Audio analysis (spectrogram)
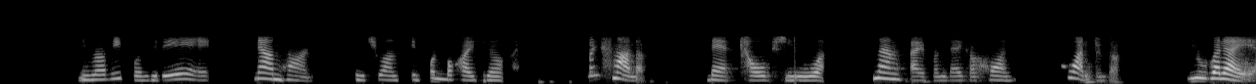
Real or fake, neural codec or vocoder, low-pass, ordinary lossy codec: fake; codec, 16 kHz, 0.5 kbps, X-Codec, HuBERT features, trained on general audio; 3.6 kHz; none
